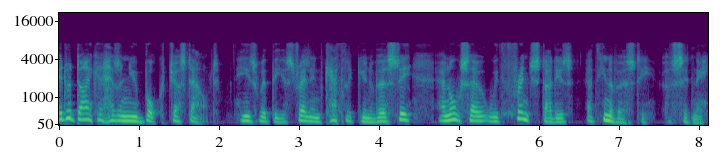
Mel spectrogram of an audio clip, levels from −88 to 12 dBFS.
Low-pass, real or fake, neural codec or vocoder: 7.2 kHz; real; none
